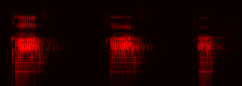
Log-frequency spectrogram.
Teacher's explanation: So it's like the K, but you have to also to open your throat a little bit.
